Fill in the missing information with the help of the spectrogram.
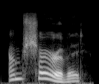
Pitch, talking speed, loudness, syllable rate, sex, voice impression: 195 Hz, 240 wpm, -15 LUFS, 5.5 syllables/s, male, masculine, adult-like, slightly cool, sincere, calm, slightly sweet, kind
